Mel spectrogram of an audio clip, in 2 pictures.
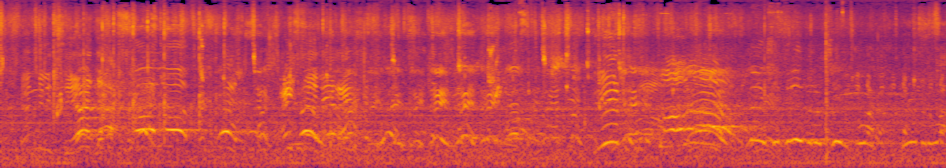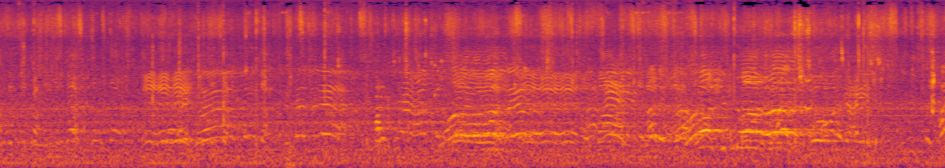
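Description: Young men shout and call out across an open outdoor court.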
